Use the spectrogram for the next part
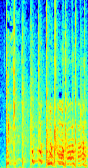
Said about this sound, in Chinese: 来，在此应该有点掌声。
